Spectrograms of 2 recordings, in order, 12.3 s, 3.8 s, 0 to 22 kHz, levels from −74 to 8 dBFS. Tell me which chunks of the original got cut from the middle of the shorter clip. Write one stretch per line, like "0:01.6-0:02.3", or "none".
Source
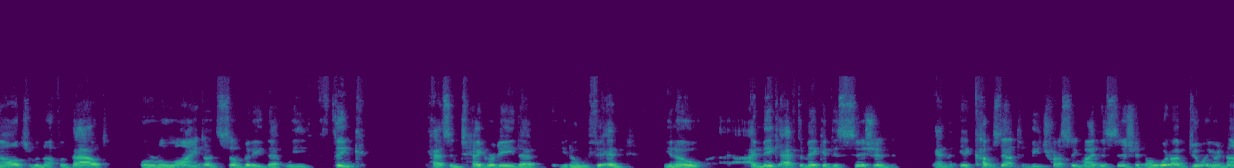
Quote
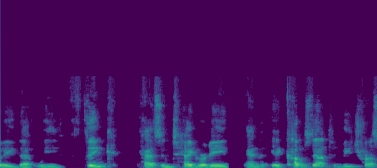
0:03.7-0:04.1
0:05.2-0:09.2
